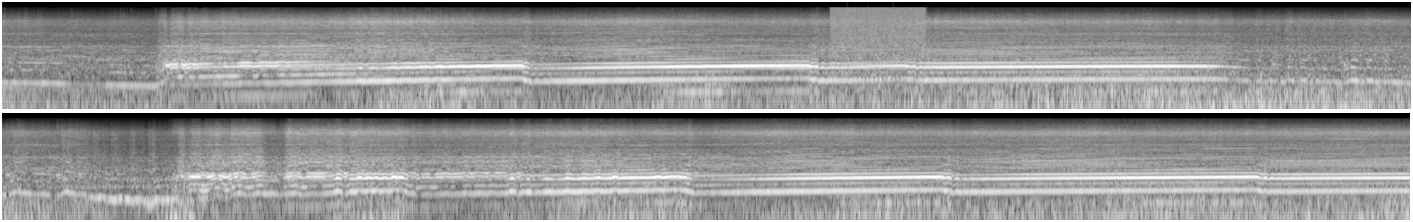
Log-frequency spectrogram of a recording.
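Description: Wind rushes loudly past an open cockpit.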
